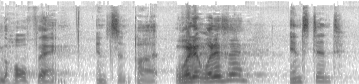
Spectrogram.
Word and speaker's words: Instant Pot: who watching the program says I love my insta poot Juda and I use it once a week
